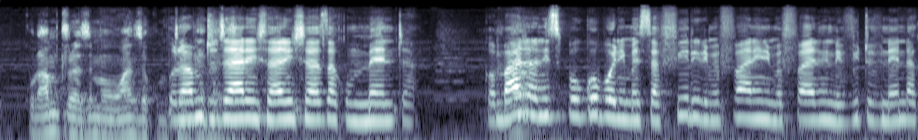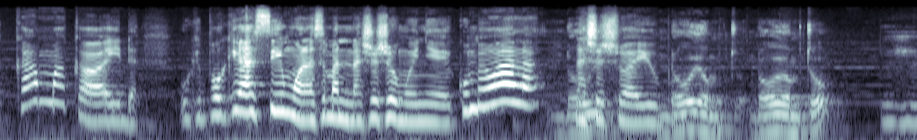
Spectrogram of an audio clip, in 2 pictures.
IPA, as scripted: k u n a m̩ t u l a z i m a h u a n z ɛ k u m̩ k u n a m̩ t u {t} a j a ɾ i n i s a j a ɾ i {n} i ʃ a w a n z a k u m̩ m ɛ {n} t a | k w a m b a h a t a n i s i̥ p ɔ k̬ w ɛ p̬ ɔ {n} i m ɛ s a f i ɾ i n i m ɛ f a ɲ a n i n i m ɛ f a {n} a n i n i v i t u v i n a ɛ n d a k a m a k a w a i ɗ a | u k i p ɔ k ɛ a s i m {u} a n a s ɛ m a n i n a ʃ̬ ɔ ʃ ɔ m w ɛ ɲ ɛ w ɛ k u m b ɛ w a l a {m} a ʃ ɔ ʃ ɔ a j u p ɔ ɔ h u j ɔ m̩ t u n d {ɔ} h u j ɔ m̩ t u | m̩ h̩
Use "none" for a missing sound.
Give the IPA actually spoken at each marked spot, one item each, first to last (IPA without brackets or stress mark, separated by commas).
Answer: t, n, n, n, ɲ, u, n, ɔ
